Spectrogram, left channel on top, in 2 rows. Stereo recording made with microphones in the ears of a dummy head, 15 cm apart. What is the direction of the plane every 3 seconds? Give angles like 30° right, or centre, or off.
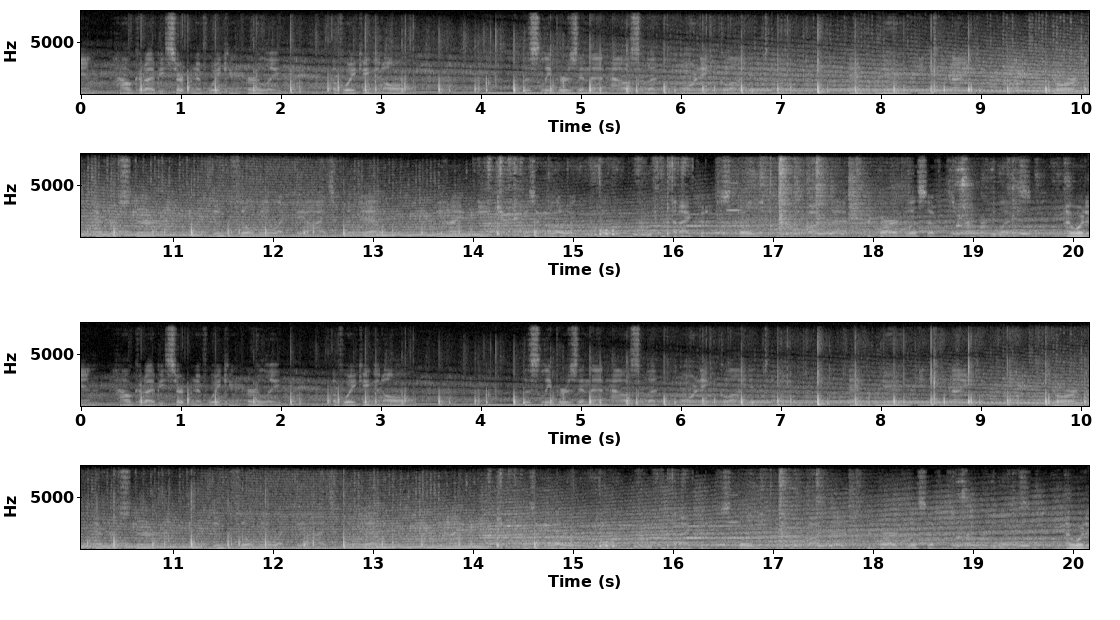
70° left, 70° left, 50° left, 30° left, 20° right, 50° right, 70° right.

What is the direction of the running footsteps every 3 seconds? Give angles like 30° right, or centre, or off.
60° left, 50° left, centre, 40° right, 60° right, off, off.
